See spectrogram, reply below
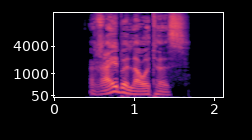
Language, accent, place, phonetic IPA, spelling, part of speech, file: German, Germany, Berlin, [ˈʁaɪ̯bəˌlaʊ̯təs], Reibelautes, noun, De-Reibelautes.ogg
- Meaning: genitive singular of Reibelaut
